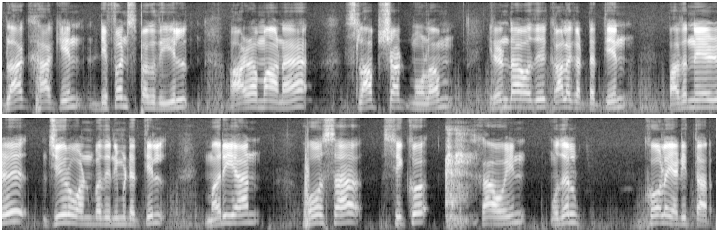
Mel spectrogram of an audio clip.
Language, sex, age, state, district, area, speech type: Tamil, male, 30-45, Tamil Nadu, Chengalpattu, rural, read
